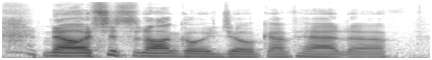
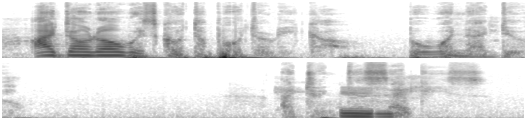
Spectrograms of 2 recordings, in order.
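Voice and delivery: very loud, booming, breathy commercial pitchman voiceover; 8 dB louder than usual. Parodying the line after comparing a voice to the Dos Equis guy. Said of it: "he sounded like the Dos Equis guy".

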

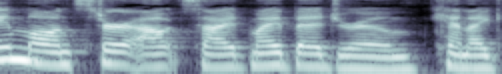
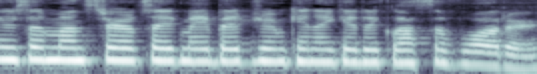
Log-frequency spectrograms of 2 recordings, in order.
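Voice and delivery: put-on emotionless, flat, slightly high, all in one breath; 6 semitones higher than usual. Retelling how a player said her line: imitating Laura's flat voice. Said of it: "with nothing in her voice".

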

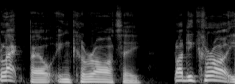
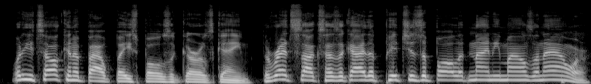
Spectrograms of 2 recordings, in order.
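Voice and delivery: bad, fake American accent, pitched up; 7 semitones higher than usual. Acting out a quote after asking how to do one: put-on american accent. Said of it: "imagine this in an American accent then".

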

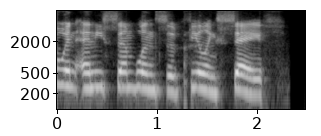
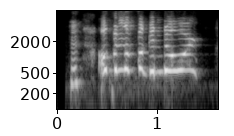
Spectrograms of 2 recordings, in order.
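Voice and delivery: put-on shout, much higher and louder; 5 dB louder than usual. Repeating another person's yell at a door; imitating a high-pitched shout. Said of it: "That was way too high-pitched".

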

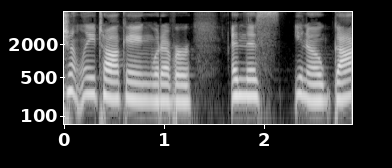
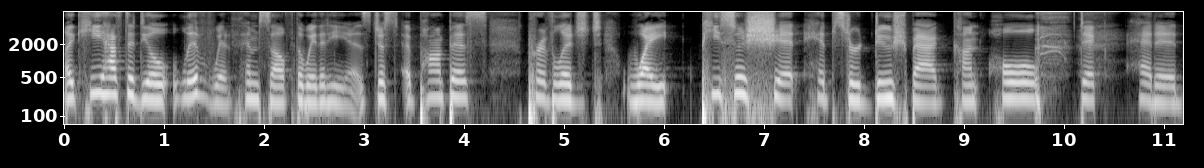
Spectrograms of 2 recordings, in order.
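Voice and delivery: ordinary talk

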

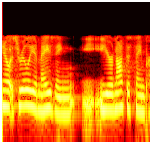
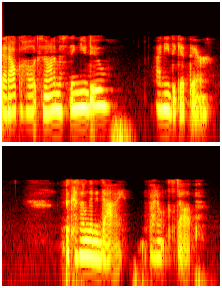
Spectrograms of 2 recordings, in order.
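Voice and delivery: mock tearful crying whisper. Retelling a phone call from someone asking for help: imitating a crying whisper. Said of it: "he was crying and he was whispering".

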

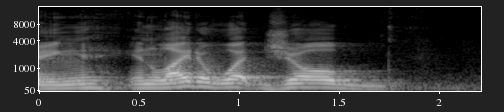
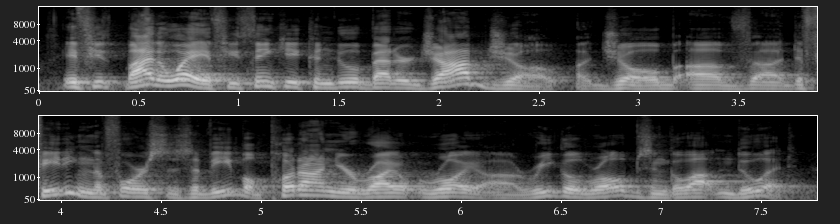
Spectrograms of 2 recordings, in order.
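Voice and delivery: ordinary talk

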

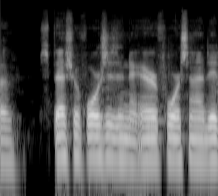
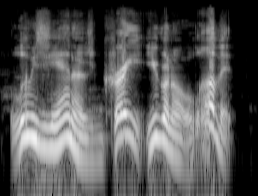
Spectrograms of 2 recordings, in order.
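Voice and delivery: fake perky cheer in a peppy, high sing-song voice; 7 semitones higher, 6 dB louder than usual. Talking up a trip to louisiana, the speaker switches to a put-on peppy voice. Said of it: "With that peppy voice".

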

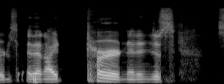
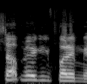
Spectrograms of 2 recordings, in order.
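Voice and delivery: put-on tearful little kid bawling, pitched up; 7 semitones higher, 3 dB quieter than usual. Retelling what a little kid said after hitting a glass door: imitating a crying kid. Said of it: "he starts, like, crying".

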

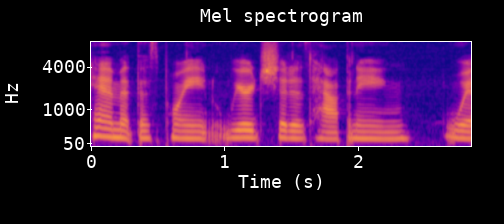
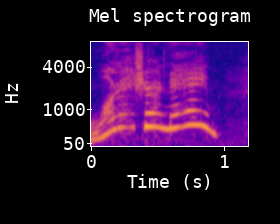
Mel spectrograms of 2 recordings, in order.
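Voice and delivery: frantic, shrill, shrieking scream, very high. Retelling a creature's demand at a door: imitating a creature screaming. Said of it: "sitting there screaming at him, like".

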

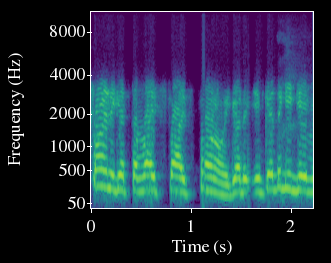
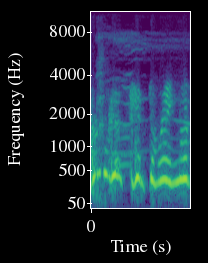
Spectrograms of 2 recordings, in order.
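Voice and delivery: put-on creature whimper, much higher pitch; 11 semitones higher than usual. Retelling how Ernie cowered rolled up in a ball, imitating Gollum whimpering. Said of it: "whimpering like he's like Gollum".

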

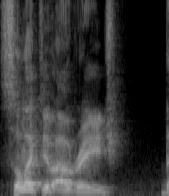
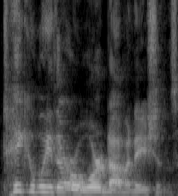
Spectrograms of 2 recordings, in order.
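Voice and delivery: normal talking voice

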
